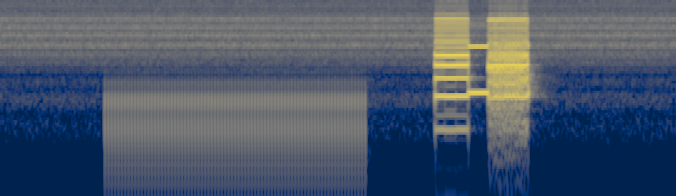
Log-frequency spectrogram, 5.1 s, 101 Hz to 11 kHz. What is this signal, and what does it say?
Caller ID data burst, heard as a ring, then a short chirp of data, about 1200 baud.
